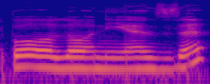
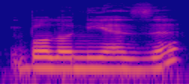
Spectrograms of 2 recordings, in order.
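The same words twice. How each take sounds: The two takes are said the same way.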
